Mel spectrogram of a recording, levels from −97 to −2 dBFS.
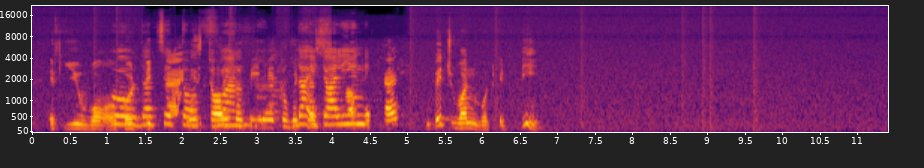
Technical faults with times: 1.51-2.55 speech suppressed in double talk
2.23-2.28 echo leak
2.95-3.30 echo leak
3.01-3.33 speech suppressed in double talk
4.01-4.94 speech suppressed in double talk

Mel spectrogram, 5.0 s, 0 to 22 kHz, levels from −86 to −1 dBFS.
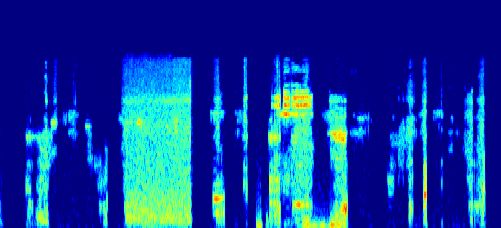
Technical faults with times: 0.00-1.27 speech suppressed in double talk
1.91-5.01 speech suppressed in double talk
2.70-2.78 other side's voice leaking through
4.23-4.30 other side's voice leaking through

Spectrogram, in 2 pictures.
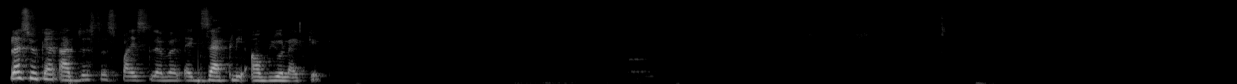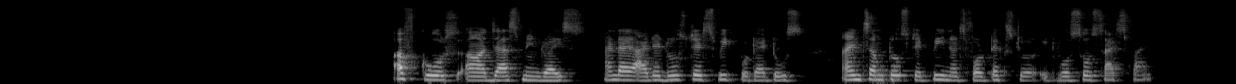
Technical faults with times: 0.72-1.98 one channel drops out
22.55-22.95 one channel drops out

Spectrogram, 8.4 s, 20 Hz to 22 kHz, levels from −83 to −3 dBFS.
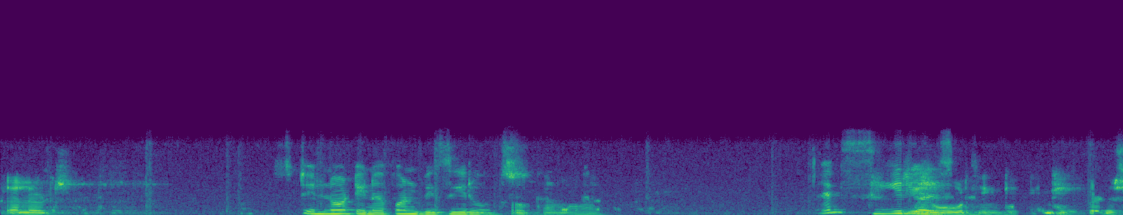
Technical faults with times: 0.00-1.27 echo leak
0.31-0.45 speech suppressed in double talk
4.09-5.04 echo leak
4.19-4.87 speech suppressed in double talk
6.94-8.43 echo leak
7.15-7.83 speech suppressed in double talk

